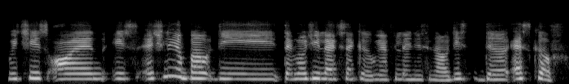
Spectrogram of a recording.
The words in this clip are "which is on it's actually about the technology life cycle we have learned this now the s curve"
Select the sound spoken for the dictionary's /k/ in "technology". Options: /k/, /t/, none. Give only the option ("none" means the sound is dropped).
/k/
